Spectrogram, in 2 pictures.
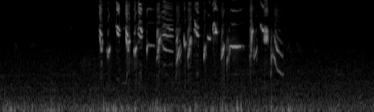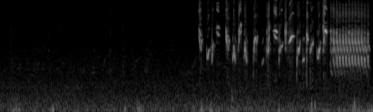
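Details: A European goldfinch sings two bursts of fast, bright, liquid twittering, separated by several seconds of quiet with a faint low rumble underneath.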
